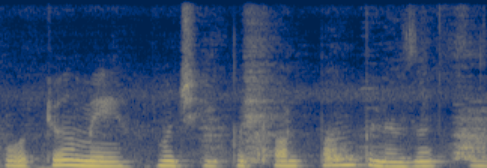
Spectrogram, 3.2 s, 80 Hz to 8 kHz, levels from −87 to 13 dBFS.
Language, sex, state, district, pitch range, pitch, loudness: Hindi, female, Madhya Pradesh, Umaria, 210-230 Hz, 220 Hz, -16 LUFS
